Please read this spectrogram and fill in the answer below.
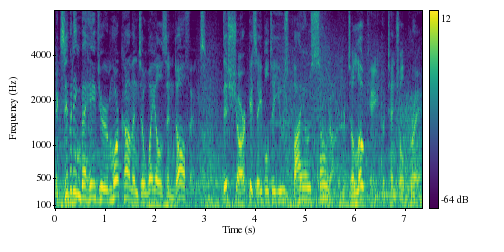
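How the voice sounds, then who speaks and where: A man playing a sardonic, mock-serious wildlife documentary narrator in a video game, with a deadpan, grandiose delivery. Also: a little high, normal speed, few pauses, lightly acted. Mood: deadpan, wry. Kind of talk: scripted nature documentary parody narration. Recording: loud music over the voice. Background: loud music.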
